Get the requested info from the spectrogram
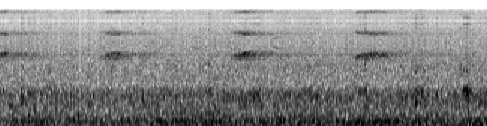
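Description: A bird giving a short high chirp about once a second, three times, over steady outdoor background noise.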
